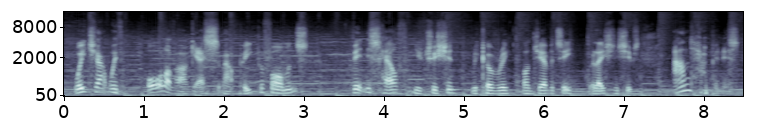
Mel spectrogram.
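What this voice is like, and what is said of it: Yorkshire accent. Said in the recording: “You'll always hear a Yorkshire accent.”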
